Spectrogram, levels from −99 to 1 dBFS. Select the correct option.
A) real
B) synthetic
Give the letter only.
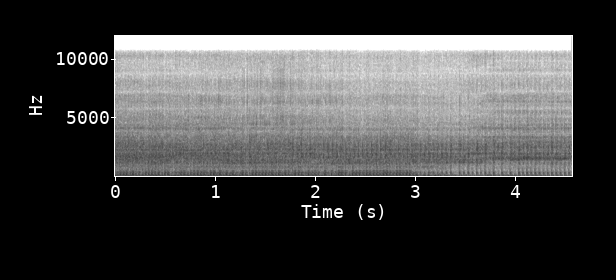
A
